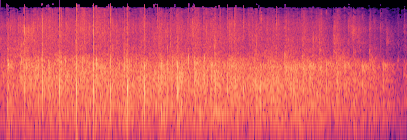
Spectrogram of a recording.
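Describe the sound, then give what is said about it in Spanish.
A crowd applauds steadily to welcome a speaker, a dense patter of many hands clapping at an even level for several seconds before tapering off slightly at the end. “Recibamos por favor con un fuerte aplauso”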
